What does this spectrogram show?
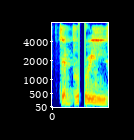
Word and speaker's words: debris: medical team and clearing debris debris so all the destruction you know so notice the pronunciation we don't pronounce the S deis rles is loving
